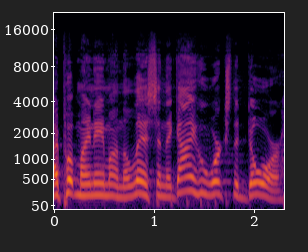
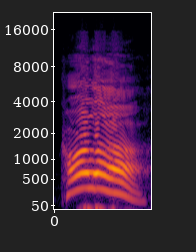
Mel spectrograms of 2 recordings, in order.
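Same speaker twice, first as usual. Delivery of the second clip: loud, high drawn-out holler; yelled call; 5 semitones higher, 11 dB louder than usual. Retold or imitated. Failing comic calls to his girlfriend at the bar, yelled. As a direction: shout the name out across a room. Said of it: "he yells out".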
